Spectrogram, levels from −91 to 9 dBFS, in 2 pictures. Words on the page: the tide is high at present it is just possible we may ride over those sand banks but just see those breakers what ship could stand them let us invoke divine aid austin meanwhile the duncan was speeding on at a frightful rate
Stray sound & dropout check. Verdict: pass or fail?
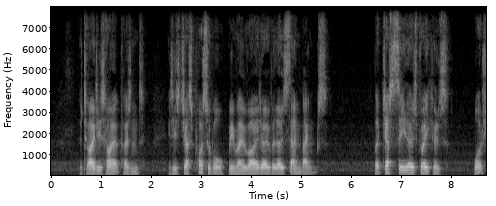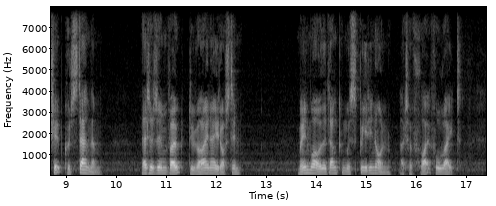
pass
